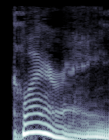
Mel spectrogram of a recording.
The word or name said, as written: clarain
